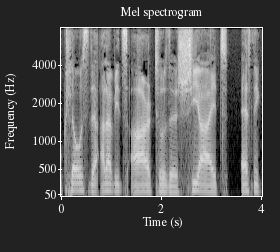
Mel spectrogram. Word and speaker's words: Alawites: The Syrian government, mostly Alawites, how do you say that? Alawites? – Yeah, I say Alawite, yeah.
